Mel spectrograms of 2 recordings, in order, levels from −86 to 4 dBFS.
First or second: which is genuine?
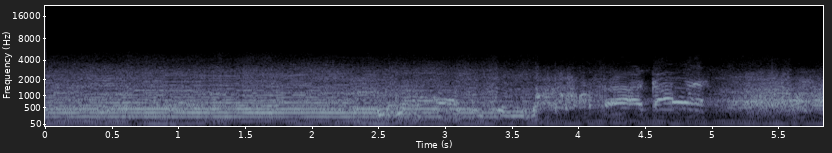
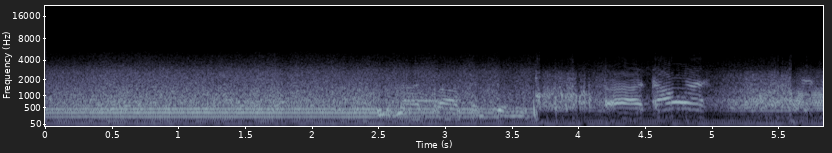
second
